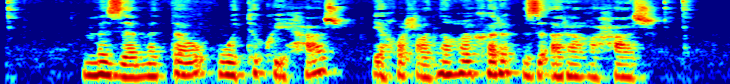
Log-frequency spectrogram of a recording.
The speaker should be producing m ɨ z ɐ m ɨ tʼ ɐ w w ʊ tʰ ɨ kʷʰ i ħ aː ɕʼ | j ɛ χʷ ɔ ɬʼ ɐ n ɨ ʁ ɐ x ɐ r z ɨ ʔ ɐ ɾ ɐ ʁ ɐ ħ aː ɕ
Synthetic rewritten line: m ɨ z ɐ m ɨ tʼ ɐ w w ʊ tʰ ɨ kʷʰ i ħ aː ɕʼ | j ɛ χʷ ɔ ɬʼ ɐ n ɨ ʁ ɐ x ɐ r z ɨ ʔ ɐ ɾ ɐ ʁ ɐ ħ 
